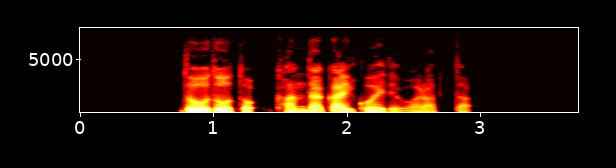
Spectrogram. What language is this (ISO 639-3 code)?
jpn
